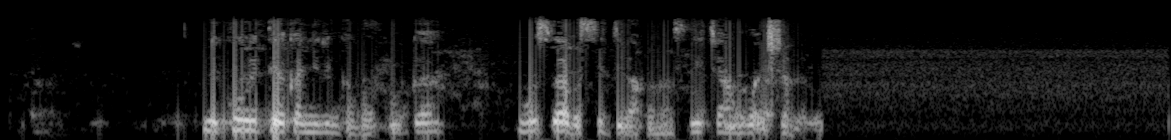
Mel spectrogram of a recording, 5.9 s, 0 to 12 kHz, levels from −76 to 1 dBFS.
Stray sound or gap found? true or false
false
